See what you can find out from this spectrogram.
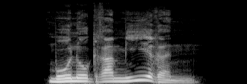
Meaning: to monogram ((transitive) to mark something with a monogram)
- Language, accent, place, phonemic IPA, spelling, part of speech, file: German, Germany, Berlin, /ˈmonoɡʁamiːʁən/, monogrammieren, verb, De-monogrammieren.ogg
